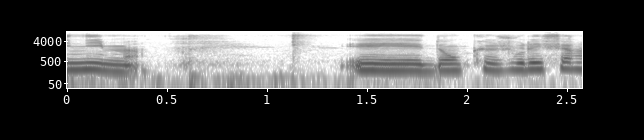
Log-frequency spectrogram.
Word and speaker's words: neem: Donc voilà, donc je voulais faire un petit point donc, sur le Nîmes, parce que je voulais dire Neem parce que ça s'écrit N-E-E-M. Donc en fait, ça se dit Nîmes.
